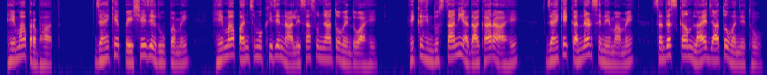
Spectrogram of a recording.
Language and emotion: Sindhi, neutral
